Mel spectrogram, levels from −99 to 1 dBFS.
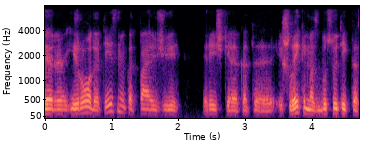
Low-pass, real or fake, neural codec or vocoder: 7.2 kHz; fake; vocoder, 22.05 kHz, 80 mel bands, WaveNeXt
